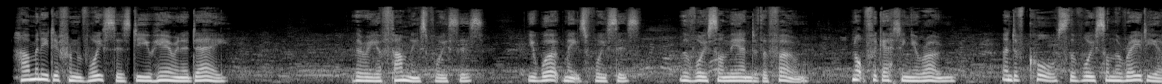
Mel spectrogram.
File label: Commercial; Amnesty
